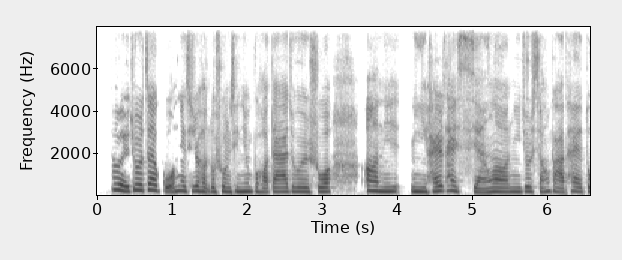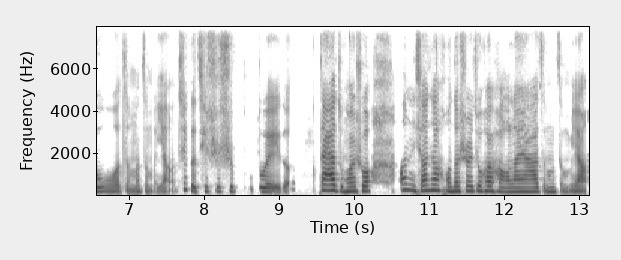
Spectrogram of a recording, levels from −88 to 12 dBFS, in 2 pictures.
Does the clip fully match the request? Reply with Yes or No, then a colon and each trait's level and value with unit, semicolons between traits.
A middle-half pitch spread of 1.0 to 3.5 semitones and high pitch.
Yes: average, 2.7 semitones; high, 200 Hz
